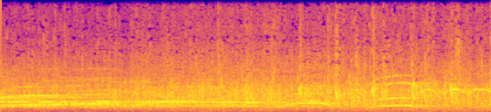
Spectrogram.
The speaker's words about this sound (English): Golf applause.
